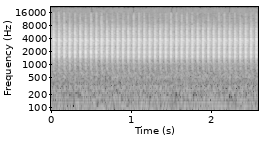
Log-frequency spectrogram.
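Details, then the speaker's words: Arvin 444A four-tube steel-case radio on the bench, signal injected at 455 kHz: sharp even machine-gun pulses about eleven a second over hiss; rhythmic interference, suspected to come from outside the radio, not confirmed. "just turn down the machine gun here and I'm pretty sure that's interference coming from outside the radio"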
